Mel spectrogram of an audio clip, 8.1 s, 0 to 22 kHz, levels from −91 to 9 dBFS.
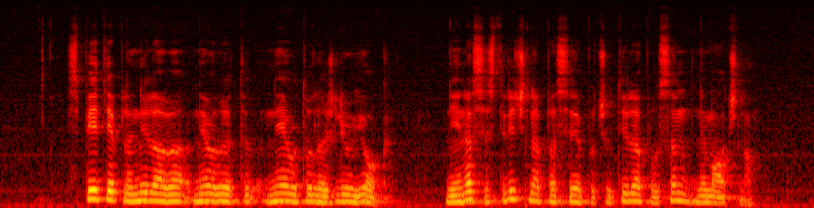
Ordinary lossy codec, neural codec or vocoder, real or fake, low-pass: none; vocoder, 44.1 kHz, 128 mel bands every 256 samples, BigVGAN v2; fake; 19.8 kHz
